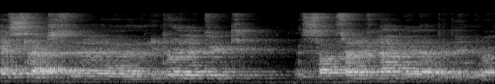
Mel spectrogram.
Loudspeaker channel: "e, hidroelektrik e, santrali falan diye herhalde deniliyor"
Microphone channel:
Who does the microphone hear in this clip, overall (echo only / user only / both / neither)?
echo only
